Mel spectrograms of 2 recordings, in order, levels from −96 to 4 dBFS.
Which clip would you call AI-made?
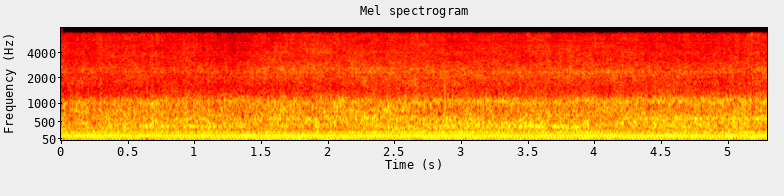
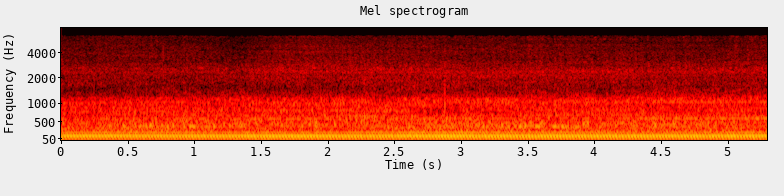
first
